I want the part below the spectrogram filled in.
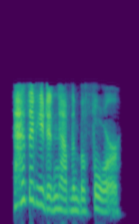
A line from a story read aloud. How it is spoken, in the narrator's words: I scoff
